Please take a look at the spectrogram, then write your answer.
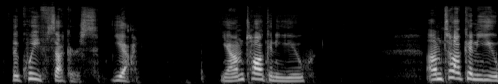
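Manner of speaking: ordinary delivery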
